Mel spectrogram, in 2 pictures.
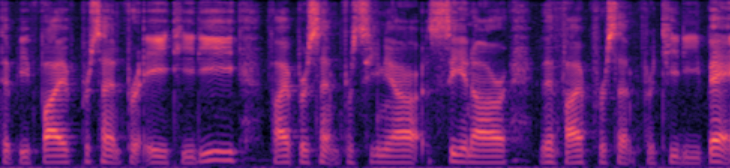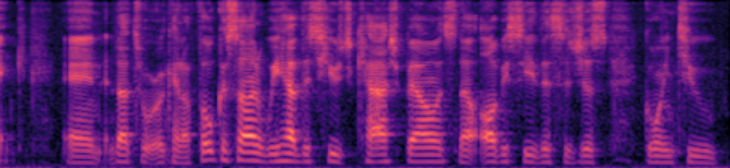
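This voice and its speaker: A man's voice: medium pitch, a little mellow. A man hosting a casual investing update, a bit stuffed up from a head cold, talking upbeat and straight to his viewers with plenty of fillers. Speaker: investing channel host.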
